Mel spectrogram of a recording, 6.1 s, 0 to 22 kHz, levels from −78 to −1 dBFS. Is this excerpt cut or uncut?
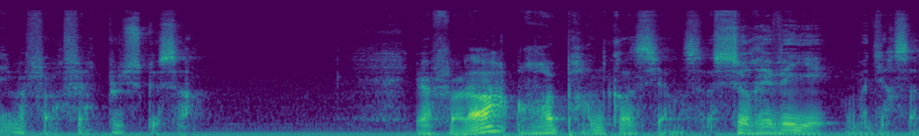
uncut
